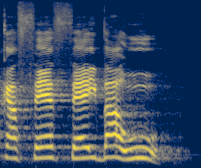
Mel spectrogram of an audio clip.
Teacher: primeiro nós temos que ver se é oxítona parece que todas são acentuadas na última sílaba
